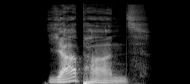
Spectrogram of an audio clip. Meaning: genitive singular of Japan
- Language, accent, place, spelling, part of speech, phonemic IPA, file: German, Germany, Berlin, Japans, noun, /ˈjaːpaːns/, De-Japans.ogg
